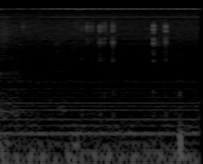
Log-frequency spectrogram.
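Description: Near silence: faint room hum with a few very faint, short, high-pitched ticks.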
